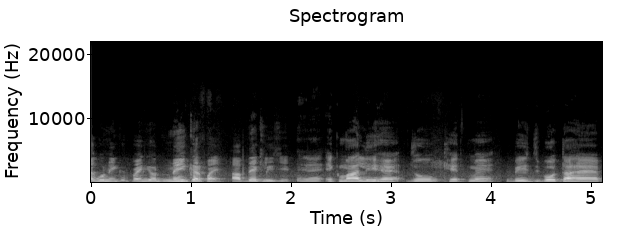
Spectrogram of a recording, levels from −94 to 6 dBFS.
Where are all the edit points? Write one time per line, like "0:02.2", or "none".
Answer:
0:02.1
0:03.1
0:04.1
